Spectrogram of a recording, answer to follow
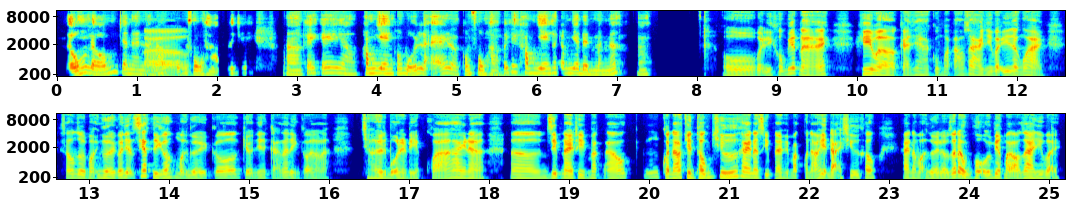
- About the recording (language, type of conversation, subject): Vietnamese, podcast, Bộ đồ nào khiến bạn tự tin nhất, và vì sao?
- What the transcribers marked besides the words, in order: tapping; other background noise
